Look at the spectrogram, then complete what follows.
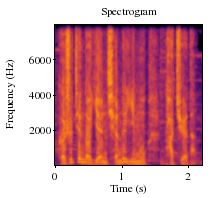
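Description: A man with a lowish voice tells a story as an audiobook narrator. His delivery is dramatic and literary, rising and falling widely over a musical backdrop. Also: big pitch swings, warm tone. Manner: literary, measured dramatic phrasing. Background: background music.

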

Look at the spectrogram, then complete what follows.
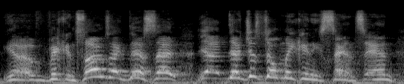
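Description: A man's voice: very high voice, animated, normal speed, vocal fry, raised voice, a crowd in the background, heavily acted. A man playing a bumbling, nervous substitute DJ in comedy radio theater, stammering and repeating his words indignantly. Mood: flustered, indignant.

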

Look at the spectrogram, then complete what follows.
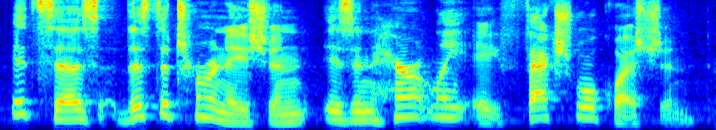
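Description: Noir radio drama: dry male expert, weary and gravelly, highly animated pitch, explains deliberately man acting. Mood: explanatory. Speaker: host.

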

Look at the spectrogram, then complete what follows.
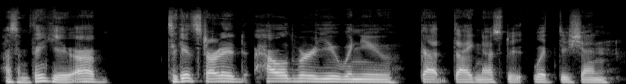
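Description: A man hosting an interview, asking brief, quick questions from a home studio at a desk mic. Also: mid-range voice, little pitch movement, a little mellow, no room sound. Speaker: podcast host. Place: home studio with colored lights, indoors. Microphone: desk mic on arm.

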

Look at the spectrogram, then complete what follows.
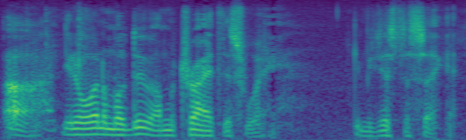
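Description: A man's voice: fairly low pitch, rapid-fire, highs cut off, a crowd in the background. A man hosting a call-in radio show, talking in a friendly, chatty way. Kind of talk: casual call-in chat.

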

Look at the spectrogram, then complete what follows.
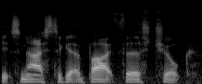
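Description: A man's voice: lowish voice, flat delivery, moderate pace. A man, around his thirties, with a Northern English accent, gives casual, matter-of-fact instructional commentary outdoors while fishing. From northern England. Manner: plain-spoken, colloquial, matter-of-fact. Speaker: angler presenting a fishing guide. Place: outdoors on the bank of a pond.

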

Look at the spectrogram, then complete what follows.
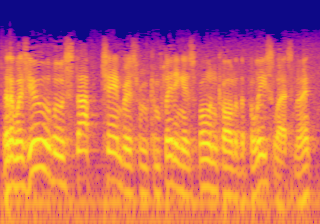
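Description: An actor playing a composed, authoritative prosecutor in a 1940s television crime drama, speaking in a measured, deliberate, commanding way. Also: male voice, medium pitch, expressive, close to an everyday voice. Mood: accusing. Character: composed, authoritative male public prosecutor cornering murder suspects. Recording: muffled, noisy old film soundtrack.

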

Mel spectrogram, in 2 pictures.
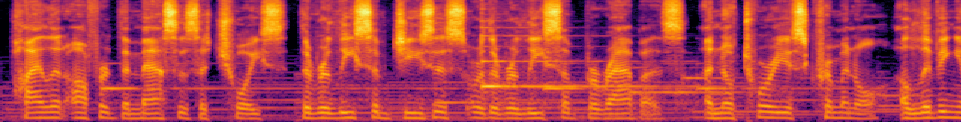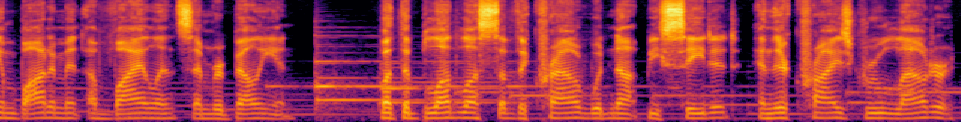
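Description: A man reading a scripted homily as solemn, measured dramatic narration. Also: medium pitch. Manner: measured, solemn storytelling delivery. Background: background music.

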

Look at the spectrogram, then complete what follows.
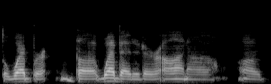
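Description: A man's voice: medium pitch, steady tone, normal speed, no echo. Man explaining on a dull video call. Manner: thoughtful, explanatory, with many fillers. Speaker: software developer presenting updates. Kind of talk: video call team meeting.

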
